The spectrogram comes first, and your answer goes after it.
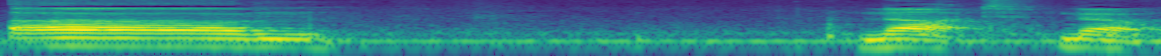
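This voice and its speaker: A fairly high-pitched man with a Texas accent, music in the background. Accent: Texas drawl. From Texas, Fort Worth. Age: 30s. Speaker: country singer-songwriter. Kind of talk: interview. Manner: halting.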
